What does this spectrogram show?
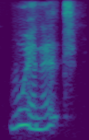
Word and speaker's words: Winnett: So my guest today is Winnett to Winnett. That's how you know how to pronounce his name, Winnett.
